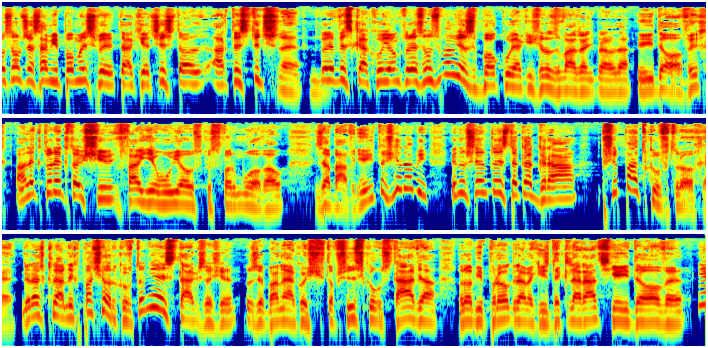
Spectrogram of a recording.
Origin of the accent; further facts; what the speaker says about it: Warsaw, Masovian Voivodeship, Poland; Dla mnie jest ważne, bo ja jestem warszawiakiem przedwojennym.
